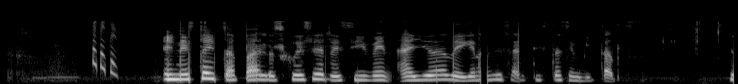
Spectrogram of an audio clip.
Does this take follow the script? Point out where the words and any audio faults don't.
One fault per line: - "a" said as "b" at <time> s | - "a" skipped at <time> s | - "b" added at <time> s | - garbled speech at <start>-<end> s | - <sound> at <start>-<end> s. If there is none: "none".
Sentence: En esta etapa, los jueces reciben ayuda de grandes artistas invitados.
- chirp at 0.9-1.2 s
- dropout at 4.8-4.9 s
